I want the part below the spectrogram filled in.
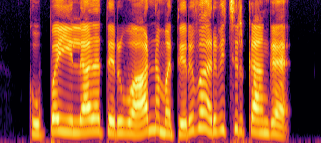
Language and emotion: Tamil, happy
